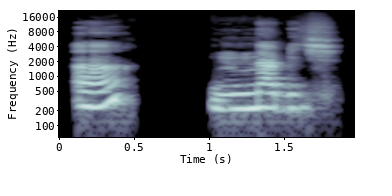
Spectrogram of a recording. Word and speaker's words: un habit: Here we do the link. This is very important. Un habit. So this is because this H, the H muet, act as a vowel.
